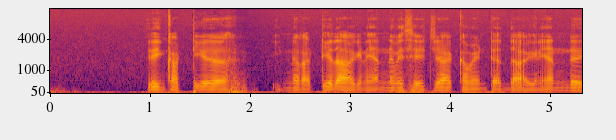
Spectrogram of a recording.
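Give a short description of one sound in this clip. A young man speaks calmly into a headset microphone.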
